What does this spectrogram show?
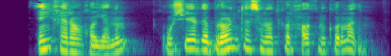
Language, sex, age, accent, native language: Uzbek, male, 18-24, Sirdaryo, Uzbek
